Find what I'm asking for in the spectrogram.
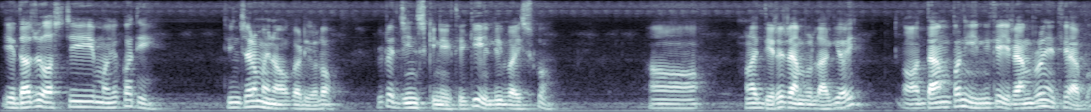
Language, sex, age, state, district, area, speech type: Nepali, male, 30-45, West Bengal, Kalimpong, rural, spontaneous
